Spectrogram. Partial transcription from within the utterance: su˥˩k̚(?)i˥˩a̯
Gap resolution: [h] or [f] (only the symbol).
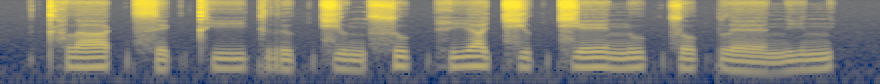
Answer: h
